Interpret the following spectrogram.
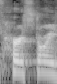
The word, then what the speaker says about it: Her Story: So I think Her Story is the correct way to pronounce the title.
